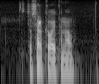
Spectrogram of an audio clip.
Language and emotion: Russian, neutral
